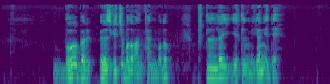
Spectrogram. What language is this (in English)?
Uyghur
